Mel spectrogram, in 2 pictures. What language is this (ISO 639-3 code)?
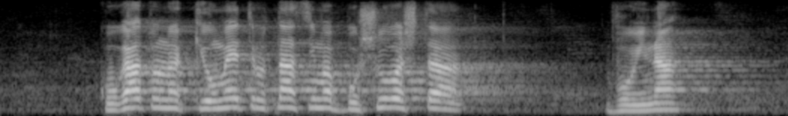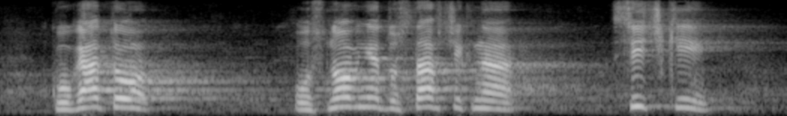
bul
